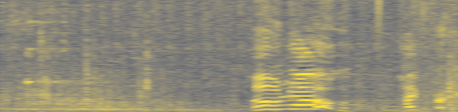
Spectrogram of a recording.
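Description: A man exclaims in dismay.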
